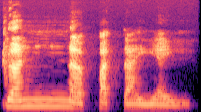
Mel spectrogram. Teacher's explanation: the tongue on Ganapati is curling back like the tongue of Ganesha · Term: curling the tongue back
